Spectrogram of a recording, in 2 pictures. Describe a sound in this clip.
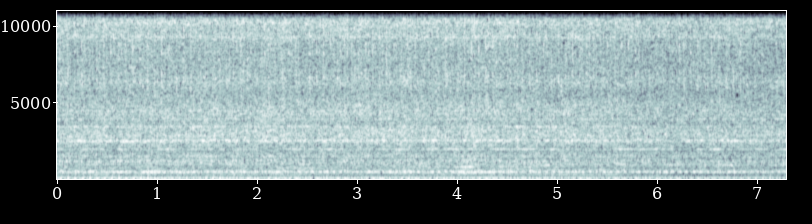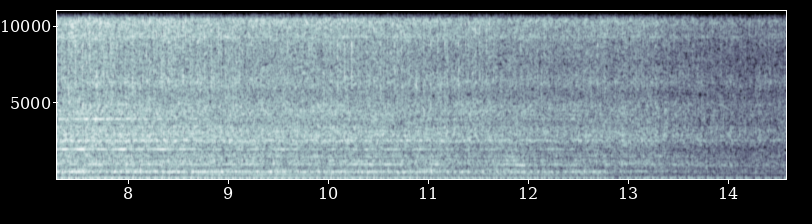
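A motorcycle engine rumbles steadily and slowly fades.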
